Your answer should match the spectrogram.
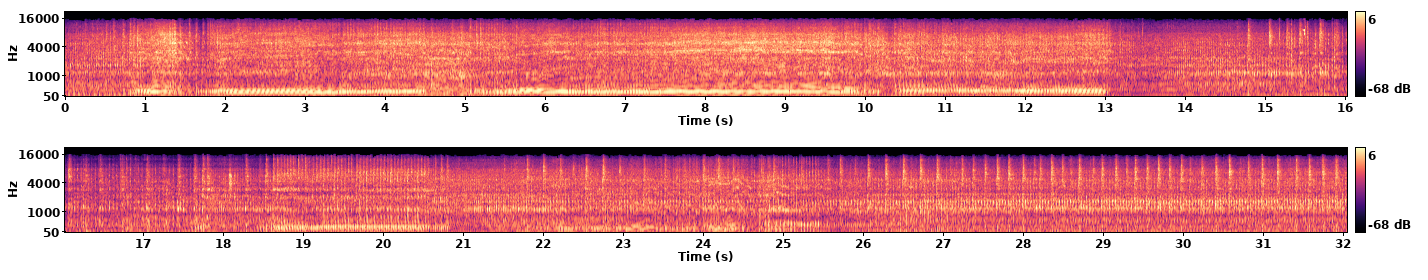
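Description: Dirt bike engine revving up through the gears, its pitch climbing repeatedly and falling back with each shift, loud for the first dozen or so seconds and then settling to lower revs, with a few short blips of throttle later on.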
